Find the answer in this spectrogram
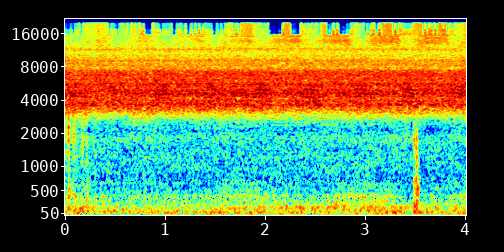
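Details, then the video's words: Chorus of cicadas, a continuous shrill buzzing wall of sound at high pitch with no pauses, one brief click near the end. "매미들의 합창"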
